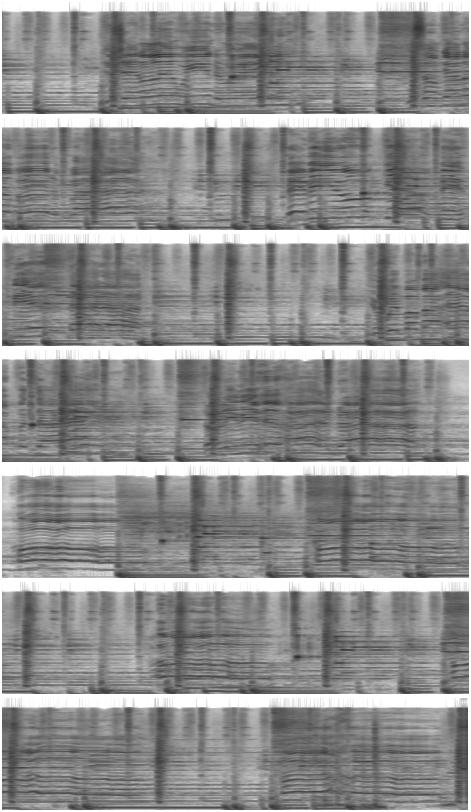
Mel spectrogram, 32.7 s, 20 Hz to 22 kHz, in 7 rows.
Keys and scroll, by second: 7.0 Escape, 10.2 e, 10.9 shift+F2, 11.4 Escape, 15.0 F3, 19.9 Escape, 23.2 F3, 25.8 ctrl+r, 26.8 ctrl+r, 27.2 Escape, 31.4 Escape, 31.9 F4.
